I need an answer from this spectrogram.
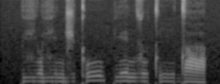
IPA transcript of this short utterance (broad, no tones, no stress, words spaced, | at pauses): vʲoːvʲend͡ʒikʼuː pʲe nzutʼiːda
